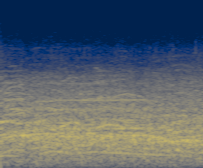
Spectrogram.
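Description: A rugby league crowd at a junior Kiwis versus Australia match roars in a steady, dense wash of cheering and chatter from a large stadium audience, holding level throughout with a commentator's voice over it.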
